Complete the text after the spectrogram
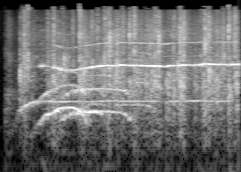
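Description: An audience claps steadily as an applause vote for a question, a dense, sustained wash of applause that starts abruptly and holds loud throughout, with a high feedback-like whistle tone ringing above it.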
